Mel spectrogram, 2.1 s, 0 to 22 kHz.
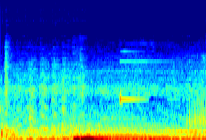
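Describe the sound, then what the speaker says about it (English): A 2014 Audi S5 engine turning over after a push-button start, with a low rumble that catches and settles into a steady idle, close by, and a thin electronic tone appearing partway through. "So upon starting the car"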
